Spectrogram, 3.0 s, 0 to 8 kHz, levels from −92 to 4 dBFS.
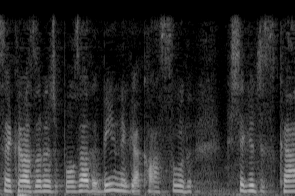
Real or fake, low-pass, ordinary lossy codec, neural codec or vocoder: fake; 7.2 kHz; none; codec, 16 kHz, 1.1 kbps, Voila-Tokenizer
